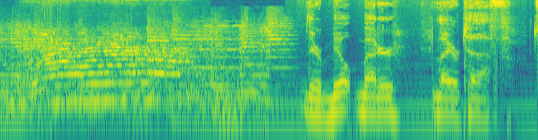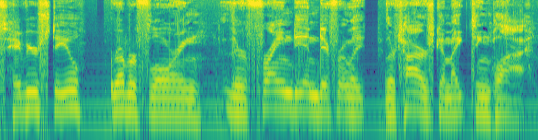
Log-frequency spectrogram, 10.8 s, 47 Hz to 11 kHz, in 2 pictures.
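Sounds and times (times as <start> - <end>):
cattle mooing on a ranch near Crawford, Oklahoma: 0.0 - 2.1
speech: 3.1 - 10.7.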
